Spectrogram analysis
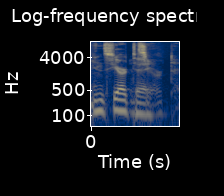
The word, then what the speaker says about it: Inciarte: Inciarte? Inciarte.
